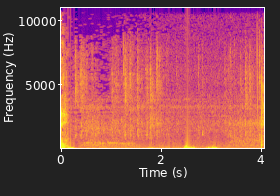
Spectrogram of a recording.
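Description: Faint clicking and tapping from a computer keyboard and mouse over a quiet room hiss, with a couple of soft low thumps about two and a half seconds in.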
